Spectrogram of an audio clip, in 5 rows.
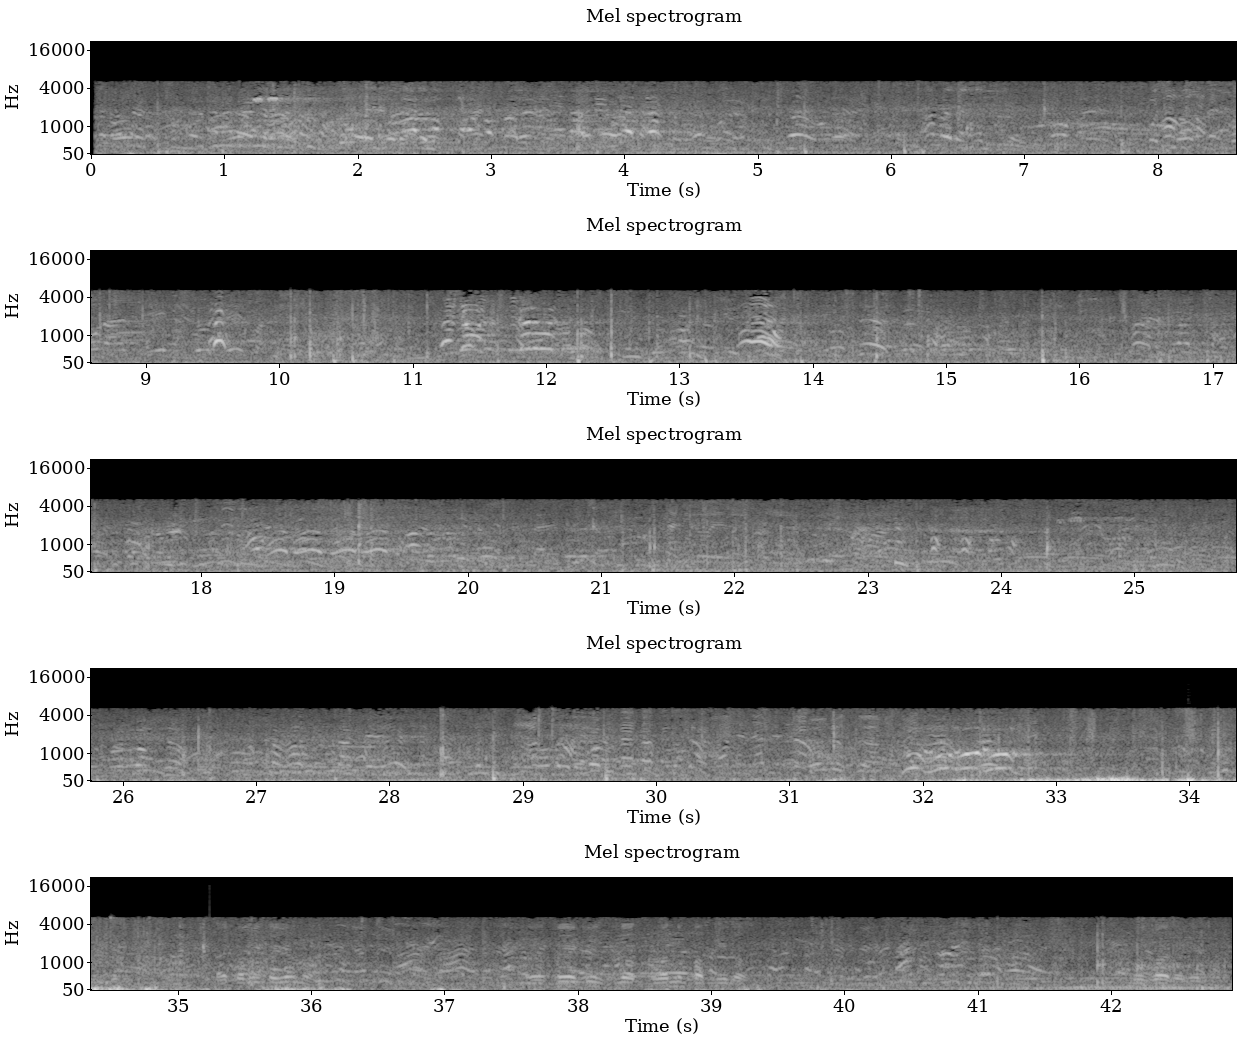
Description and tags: partido en el clot de la mel
Sound recorded by Maria Jose Arraiza in the Clot de la Mel,
North African youth are coming together to play a football game, the clot former industrial area picking up workers from other communities now collects and receives workers from other countries.
A park where various cultures live daily.
Recorded with a Zoom H1 recorder.
Arab, cheers, competition, elsodelescultures, football, game, goal, match, north-African, park, shouting, soccer, sport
